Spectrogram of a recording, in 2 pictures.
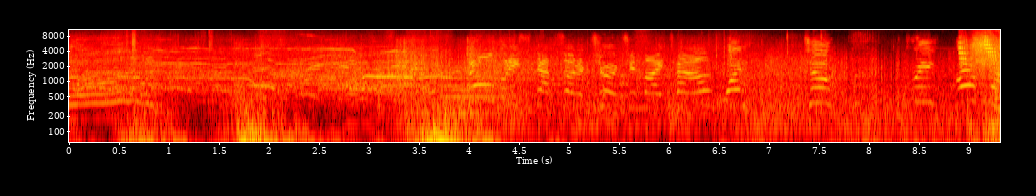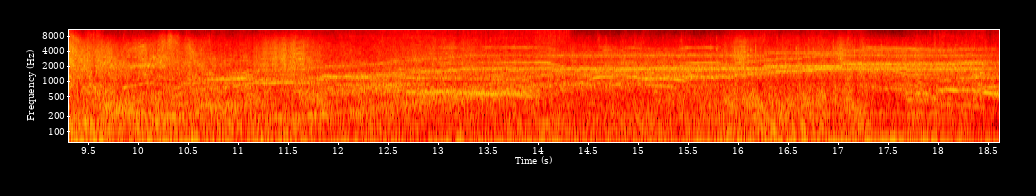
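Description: Film sound effects: heavy booming thuds and repeated rising-and-falling wails, then, about nine seconds in, proton-pack beams open fire with a sudden, loud, dense, steady noise that keeps going.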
